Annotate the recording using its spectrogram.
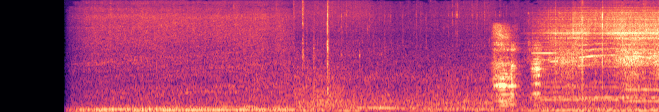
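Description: Low, steady rumble of a pickup truck driving by, starting after a brief silence. Near the end come two short, loud bursts, the first the louder, as an old car radio's dial is tuned between stations.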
